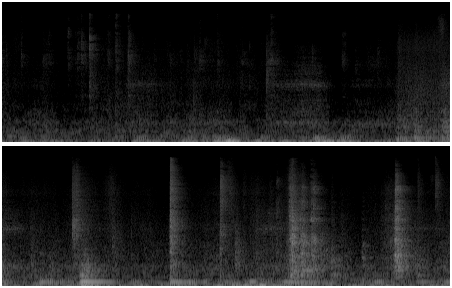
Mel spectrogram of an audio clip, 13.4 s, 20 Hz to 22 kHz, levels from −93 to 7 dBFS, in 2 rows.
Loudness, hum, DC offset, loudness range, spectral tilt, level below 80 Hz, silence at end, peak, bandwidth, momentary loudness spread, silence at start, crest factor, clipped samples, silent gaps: -53 LUFS; none; under 0.1%; 12 LU; -4 dB/octave; -58 dBFS; 0 s; -30 dBFS; 16.5 kHz; 20 LU; 0 s; 22 dB; under 0.1%; none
